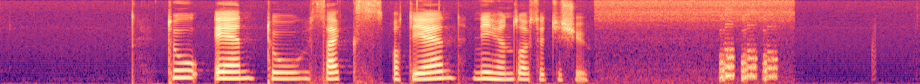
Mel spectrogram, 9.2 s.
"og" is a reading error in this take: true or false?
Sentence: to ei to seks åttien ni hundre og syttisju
false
